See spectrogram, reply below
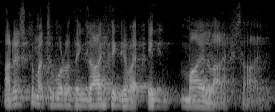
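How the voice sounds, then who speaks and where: A man's voice: medium pitch, lively intonation, very fast, gravelly, highs cut off. Earnest middle-aged man in a roomy hall. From Zambia. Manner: earnest, persuasive, builds points in lists. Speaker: panel speaker, former economy minister. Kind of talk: panel discussion talk. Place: conference hall.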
